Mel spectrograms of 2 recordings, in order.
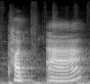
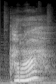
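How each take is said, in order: First: It is said flatly, as if read aloud. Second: It is said as a surprised spoken reaction.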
